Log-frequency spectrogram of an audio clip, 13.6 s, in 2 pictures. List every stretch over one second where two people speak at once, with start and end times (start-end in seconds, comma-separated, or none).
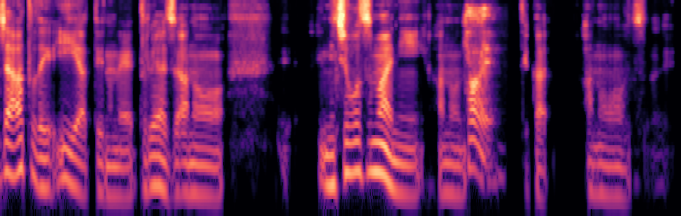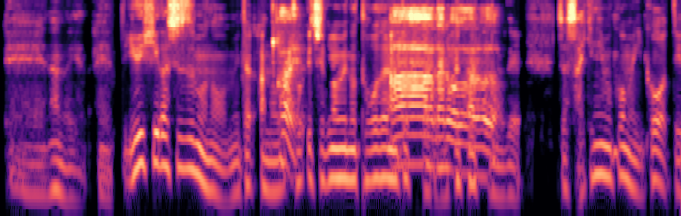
10.7-11.9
